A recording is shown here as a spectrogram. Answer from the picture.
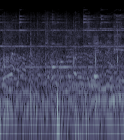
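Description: A horse's hooves clip-clopping on the stony trail, with the bells on its harness ringing steadily, among a crowd of people talking.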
